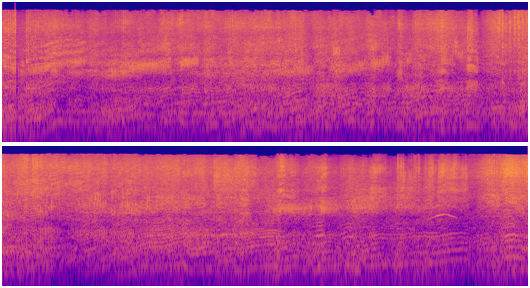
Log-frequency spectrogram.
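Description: Several dirt bike engines revving up and down as the bikes race by.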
